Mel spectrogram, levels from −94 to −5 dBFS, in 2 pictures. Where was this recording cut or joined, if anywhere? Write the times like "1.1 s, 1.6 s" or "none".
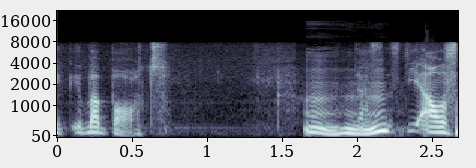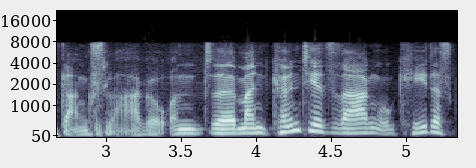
1.6 s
